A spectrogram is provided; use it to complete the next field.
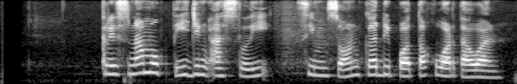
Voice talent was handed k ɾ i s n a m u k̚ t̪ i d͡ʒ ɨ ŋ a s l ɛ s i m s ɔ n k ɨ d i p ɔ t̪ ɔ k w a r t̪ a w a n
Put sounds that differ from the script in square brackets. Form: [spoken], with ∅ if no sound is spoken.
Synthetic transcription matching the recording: k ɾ i s n a m u k̚ t̪ i d͡ʒ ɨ ŋ a s l [i] s i m s ɔ n k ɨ d i p ɔ t̪ ɔ k w a r t̪ a w a n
